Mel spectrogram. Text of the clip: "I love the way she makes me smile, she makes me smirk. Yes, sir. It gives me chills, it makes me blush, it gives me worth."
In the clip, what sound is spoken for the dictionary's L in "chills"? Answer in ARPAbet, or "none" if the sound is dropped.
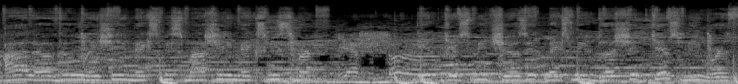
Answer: none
